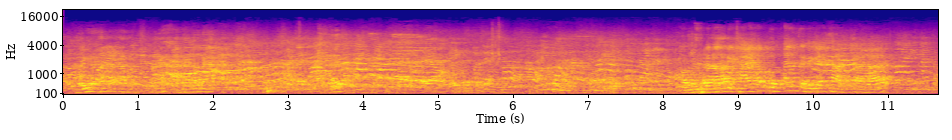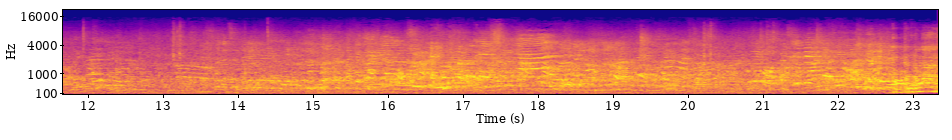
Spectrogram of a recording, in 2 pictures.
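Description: A crowd of young people chatters and laughs around a young man.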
